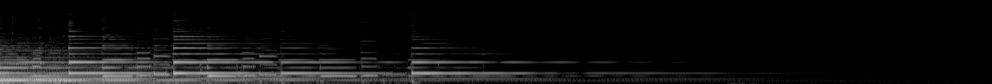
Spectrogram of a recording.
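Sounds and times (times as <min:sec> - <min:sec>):
theme on a 12-string guitar: 0:00.0 - 0:07.6.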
